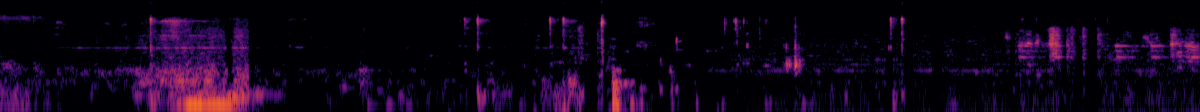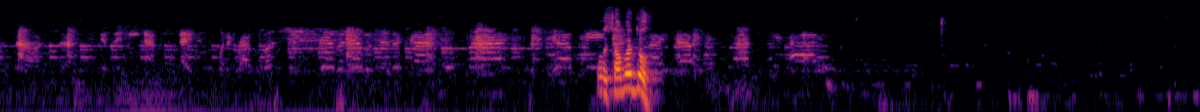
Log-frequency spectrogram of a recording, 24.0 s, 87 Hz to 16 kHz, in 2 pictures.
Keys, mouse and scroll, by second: 3.8-7.6 click, 7.8 click, 10.1 r, 15.3-15.7 click, 16.4 click, 17.7 click, 19.5 r.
